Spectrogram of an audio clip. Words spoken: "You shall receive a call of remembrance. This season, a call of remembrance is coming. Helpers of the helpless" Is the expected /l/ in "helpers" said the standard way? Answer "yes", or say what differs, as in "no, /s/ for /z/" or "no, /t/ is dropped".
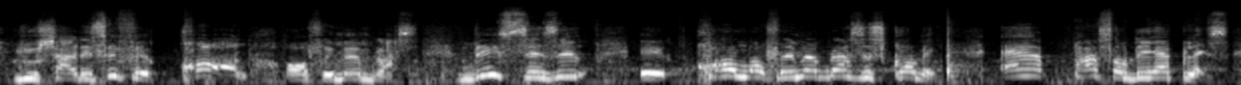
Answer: no, /l/ is dropped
